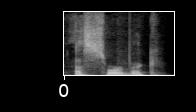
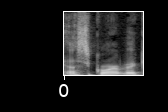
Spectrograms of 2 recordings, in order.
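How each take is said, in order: First: No k sound is heard before the r. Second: A k sound is heard before the r. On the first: The speaker calls it wrong. "I've been saying it wrong when I say asorbic" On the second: The speaker calls it right. "So maybe ascorbic is right"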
